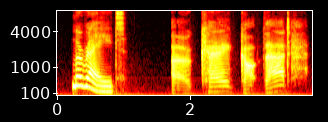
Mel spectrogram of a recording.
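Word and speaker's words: Mairead: see my assistant married sorry how do you spell that it's m a i r e a d merade okay got that it's not a name I'm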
